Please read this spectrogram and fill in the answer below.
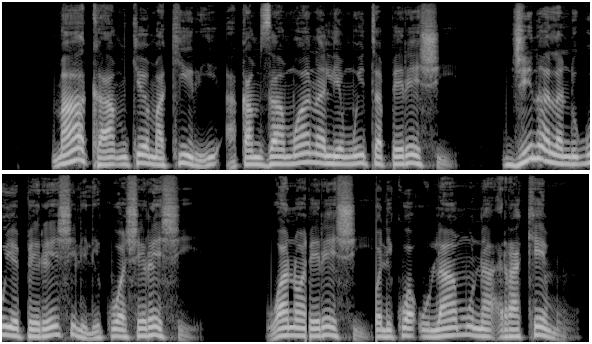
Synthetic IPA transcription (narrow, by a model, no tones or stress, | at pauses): maːkam̩kɛwɛmakiɾia̰kam̩zaːmwanaːliɛmuitapɛɾɛʃḭ | ʄinalanduɠujɛpɛɾɛʃililikuwaʃɛɾɛʃḭ | wanawapɛɾɛʃḭwalikuwaʔulamunaɾakʰɛmṵ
